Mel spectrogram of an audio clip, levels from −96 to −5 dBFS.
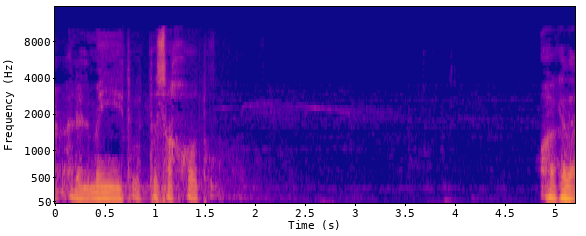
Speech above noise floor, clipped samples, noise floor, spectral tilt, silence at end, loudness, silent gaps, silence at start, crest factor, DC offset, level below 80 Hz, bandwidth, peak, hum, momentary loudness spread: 42 dB; under 0.1%; -80 dBFS; -6.5 dB/octave; 0 s; -38 LUFS; none; 0 s; 22 dB; under 0.1%; -64 dBFS; 10.5 kHz; -18 dBFS; none; 11 LU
